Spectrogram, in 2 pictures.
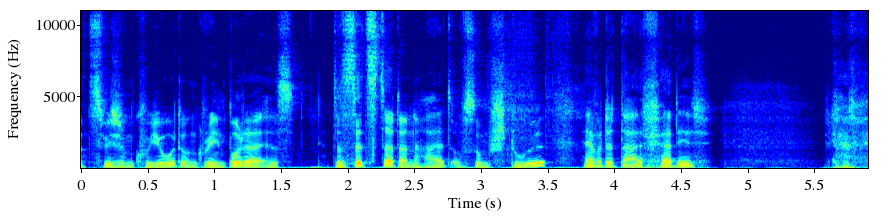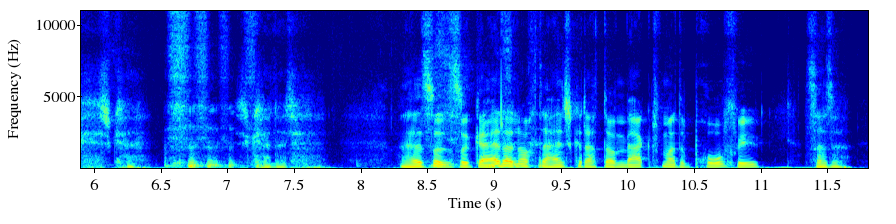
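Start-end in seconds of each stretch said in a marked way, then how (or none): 5.6-7.5 breathy, fading whisper of a wreck; barely able to speak; feeble drunk whimper. Retold or imitated. Drunk Giovanni slumped on a chair outside, feeble whimper.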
